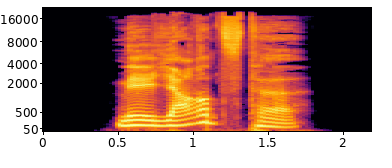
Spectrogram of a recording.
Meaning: billionth
- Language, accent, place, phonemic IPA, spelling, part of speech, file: German, Germany, Berlin, /mɪˈli̯aʁt͡stə/, milliardste, adjective, De-milliardste.ogg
